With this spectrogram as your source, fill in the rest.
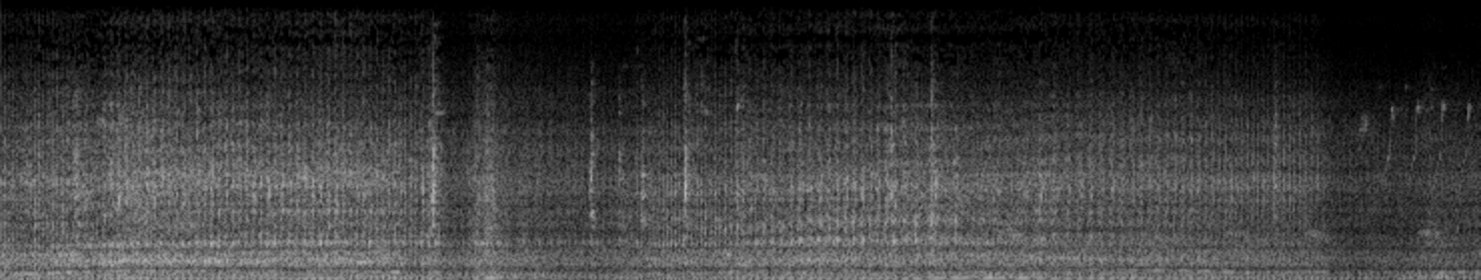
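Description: A Ghazi tractor with faulty hydraulics idles in a cotton field, a steady, close, low engine rumble that holds throughout, with a few brief knocks and a slight dip near the end.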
